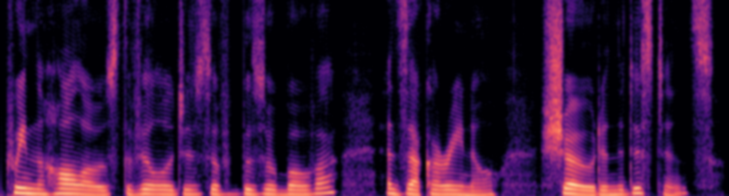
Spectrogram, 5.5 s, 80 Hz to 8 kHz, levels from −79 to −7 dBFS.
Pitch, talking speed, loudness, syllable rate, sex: 175 Hz, 145 wpm, -20 LUFS, 5.5 syllables/s, female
